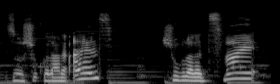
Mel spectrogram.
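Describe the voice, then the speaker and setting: A woman's voice: fairly low pitch, lively intonation, measured pace, a bit bright, soft background music, voice pushed down. A woman voicing a polite, attentive café server in improvised doll-play storytelling. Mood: obliging. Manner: courteous service talk.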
